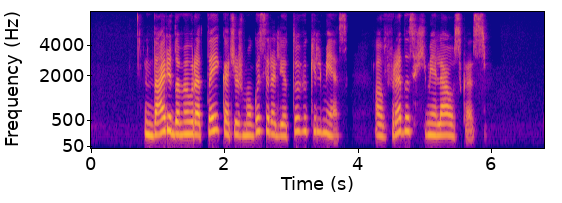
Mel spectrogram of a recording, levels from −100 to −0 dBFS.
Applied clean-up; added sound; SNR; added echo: none; none; none; none.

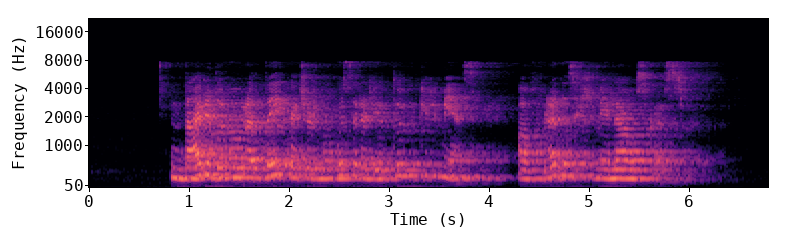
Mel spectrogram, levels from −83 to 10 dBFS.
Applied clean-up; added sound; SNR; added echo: none; none; none; reverberation time 1.2 s.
